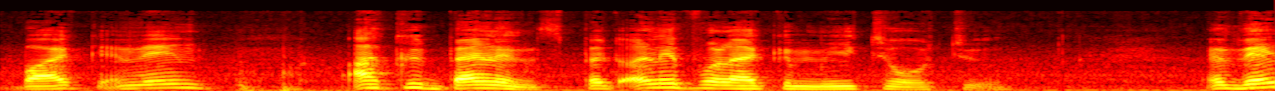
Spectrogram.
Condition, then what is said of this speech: Cerebral palsy. There's certain letters I can't properly pronounce, so it comes out flat.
